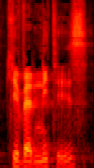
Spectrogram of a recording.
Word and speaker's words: Kubernetes: of saying Cuban it is in Greek is given it is but kubernetes came along in the US and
